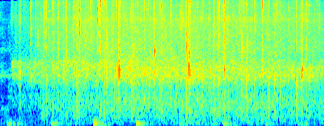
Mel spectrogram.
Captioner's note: audience applauding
